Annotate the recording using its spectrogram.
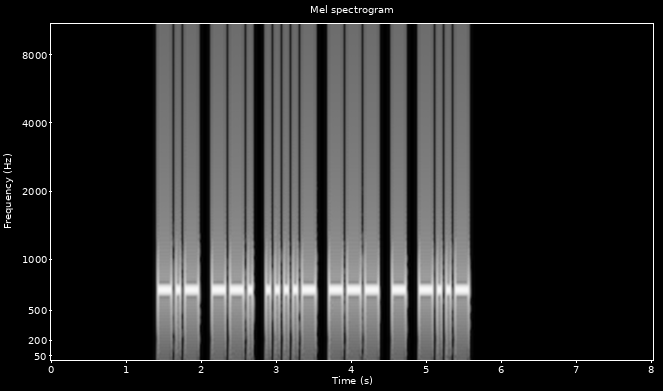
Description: Morse code, heard as a keyed tone, about 20 wpm, 700 Hz. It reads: KG4OTX
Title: USA Call Signs - 6 Characters - Repeated 3x - 20wpm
